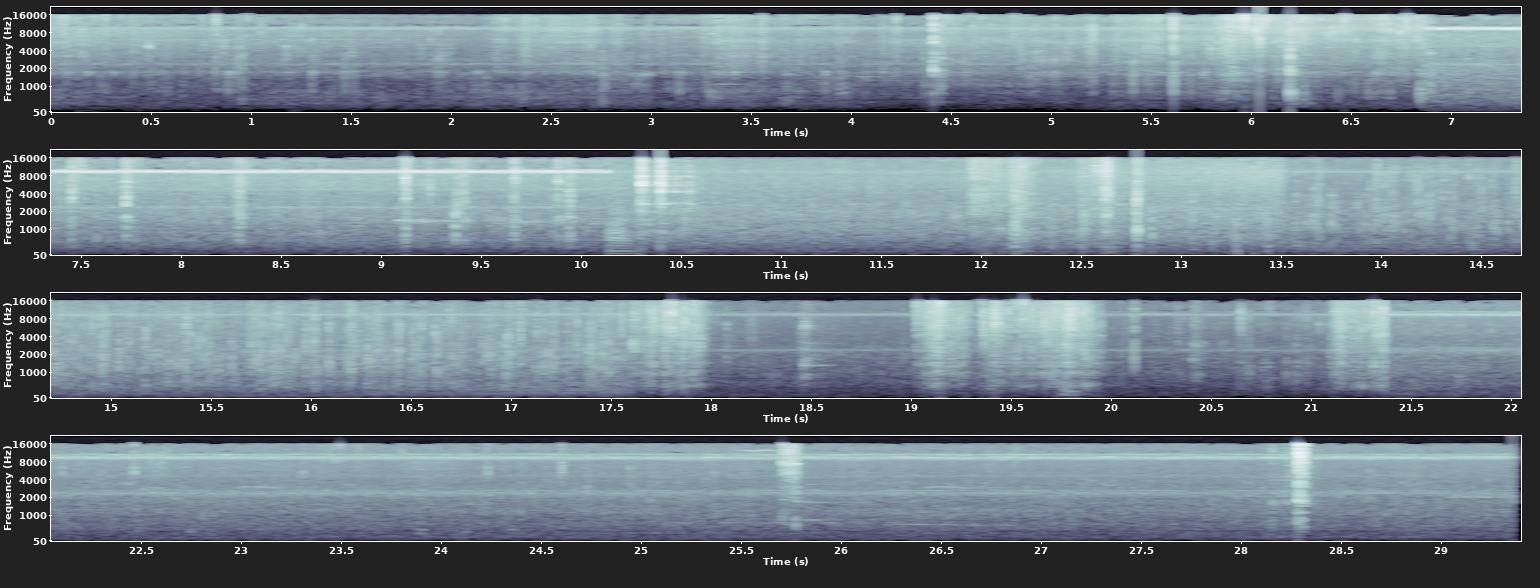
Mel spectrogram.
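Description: Onion, tomato and chilli mix sizzling and crackling in a small steel saucepan on a portable camping stove, loudest through the middle, with scattered clicks and knocks of utensils. A faint steady high tone runs under the quieter stretches.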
